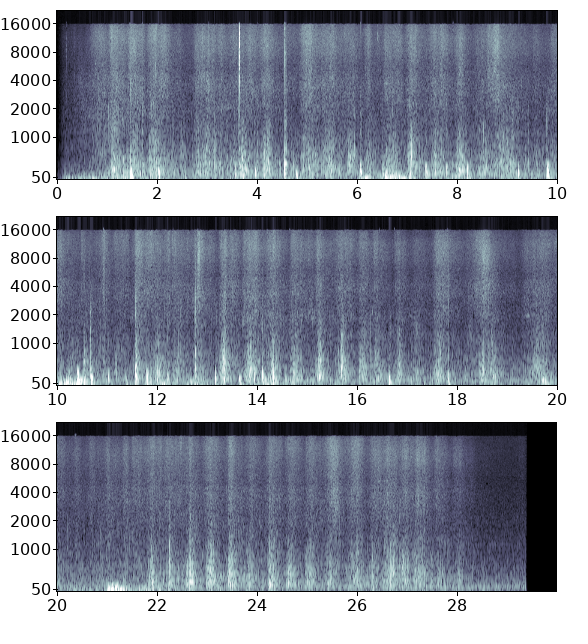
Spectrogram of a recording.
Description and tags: Dancing in a silk dress barefoot on concrete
